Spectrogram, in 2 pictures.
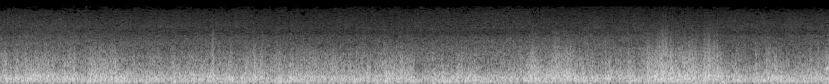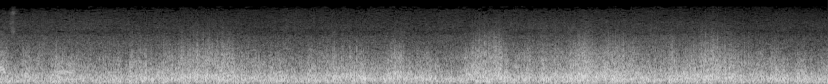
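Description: Wind buffeting a handheld camera's microphone: a loud, steady rushing noise that swells briefly several times.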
